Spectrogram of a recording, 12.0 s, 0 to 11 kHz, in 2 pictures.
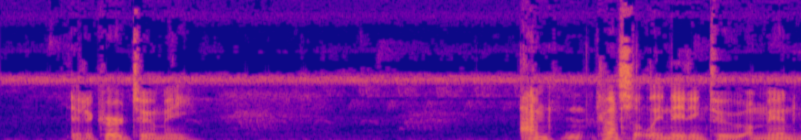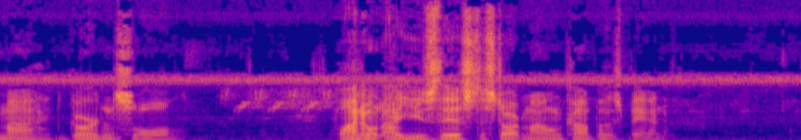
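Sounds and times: high-pitched insect chorus: 0:00.0 - 0:12.0
man talking: 0:00.5 - 0:01.5, 0:03.9 - 0:07.4, 0:08.5 - 0:11.0.

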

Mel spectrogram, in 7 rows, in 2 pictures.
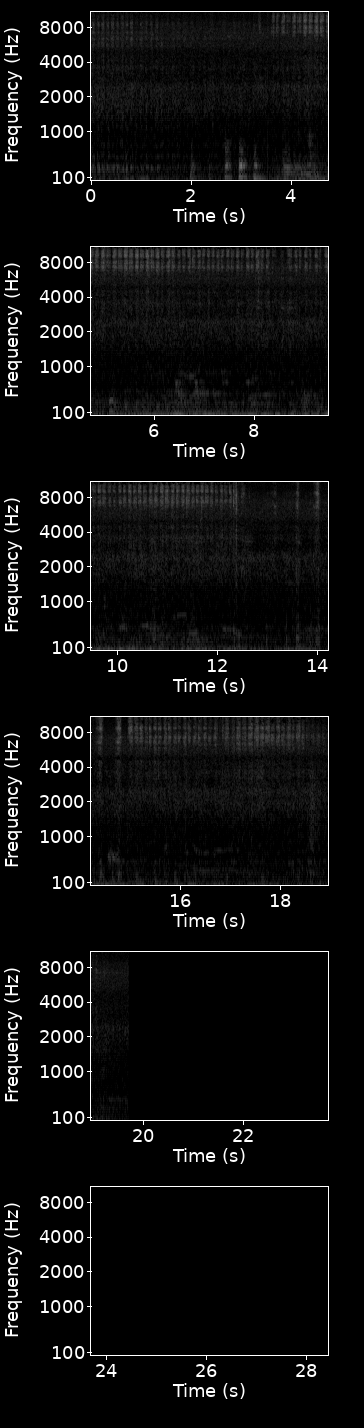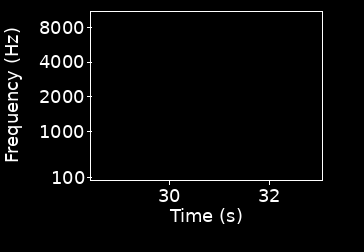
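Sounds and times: pencil scratching on paper: 0:00.0 - 0:02.1, 0:03.0 - 0:19.0.

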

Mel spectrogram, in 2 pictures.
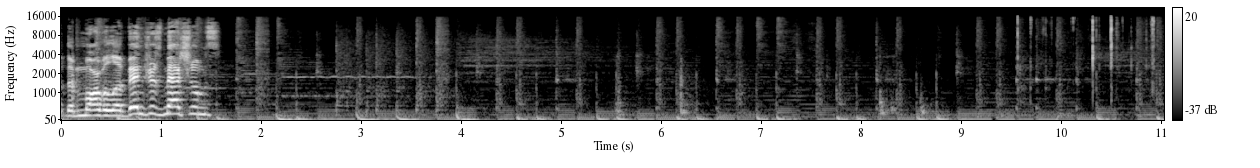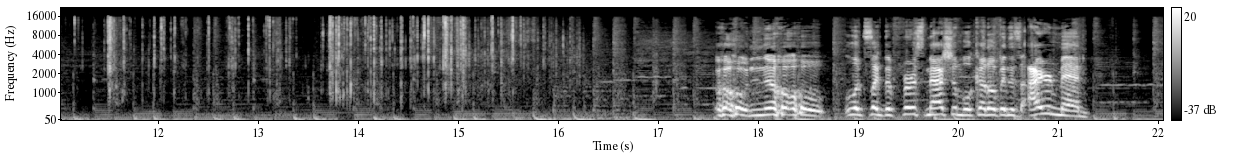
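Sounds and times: background music: 0:00.0 - 0:22.0
plastic wrap crinkling: 0:09.6 - 0:16.4.

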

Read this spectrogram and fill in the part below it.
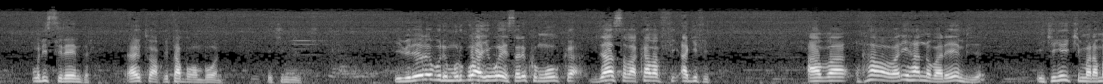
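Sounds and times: hiss of oxygen flowing: 0:00.0 - 0:11.0
man speaking: 0:00.3 - 0:03.1, 0:04.0 - 0:07.2, 0:08.1 - 0:11.0.

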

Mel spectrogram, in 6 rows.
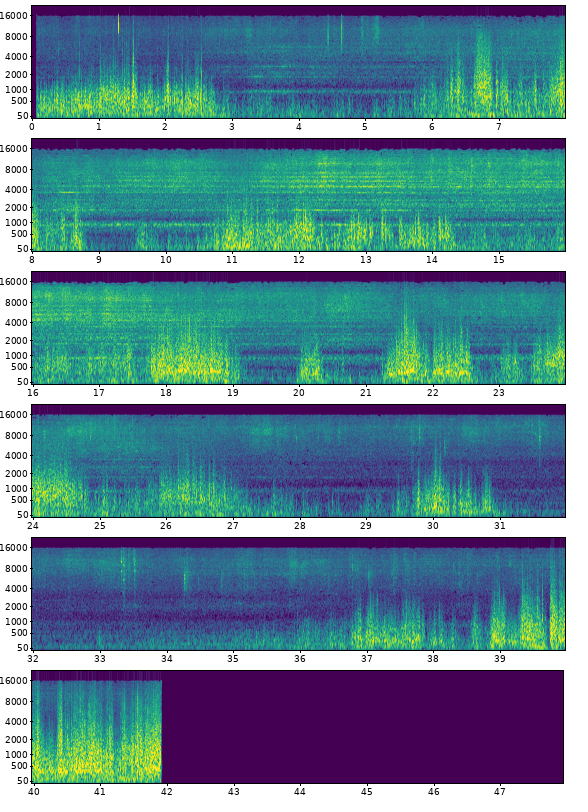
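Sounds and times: train passing: 0:00.1 - 0:41.9.

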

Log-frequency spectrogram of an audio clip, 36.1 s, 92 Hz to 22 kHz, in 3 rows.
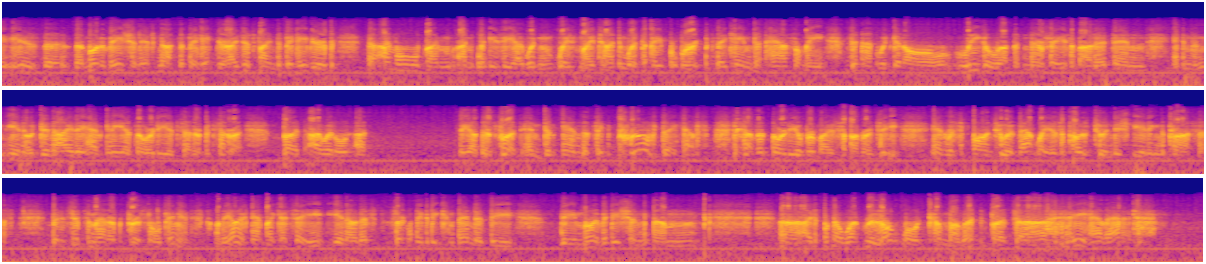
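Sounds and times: person talking over radio: 0:00.0 - 0:15.8, 0:16.6 - 0:35.7
faint steady hum: 0:00.0 - 0:36.0.

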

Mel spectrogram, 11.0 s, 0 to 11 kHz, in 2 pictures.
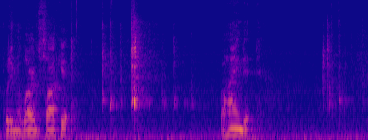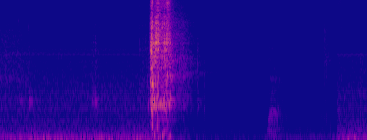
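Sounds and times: impact wrench hammering a nut: 0:07.8 - 0:08.6.

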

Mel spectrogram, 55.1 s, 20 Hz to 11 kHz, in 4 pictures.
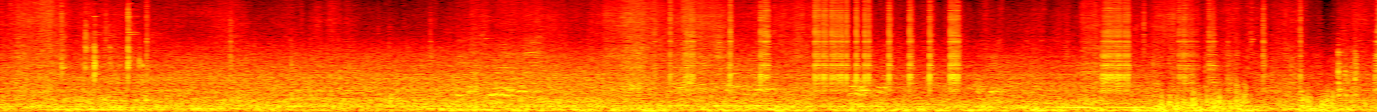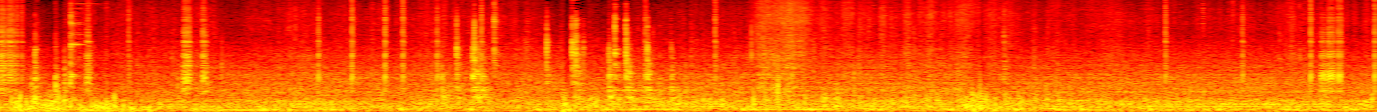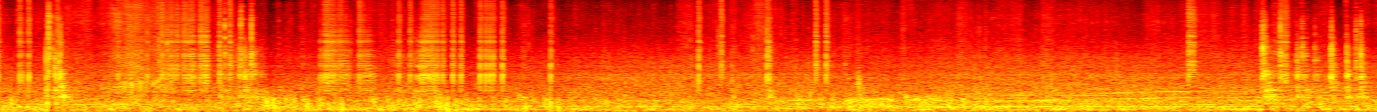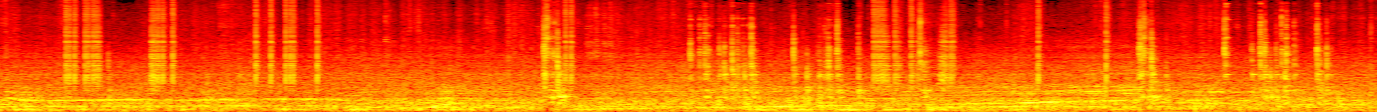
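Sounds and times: low vehicle hum: 0:00.0 - 0:55.0.

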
